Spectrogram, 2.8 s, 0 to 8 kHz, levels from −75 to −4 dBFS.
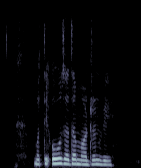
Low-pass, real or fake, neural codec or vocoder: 7.2 kHz; real; none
